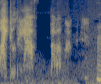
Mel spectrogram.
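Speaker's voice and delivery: shy, very quiet, almost soundless little whisper. Retelling what a child asks at firefighters' cars: imitating a whisper. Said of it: "He will whisper to me".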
